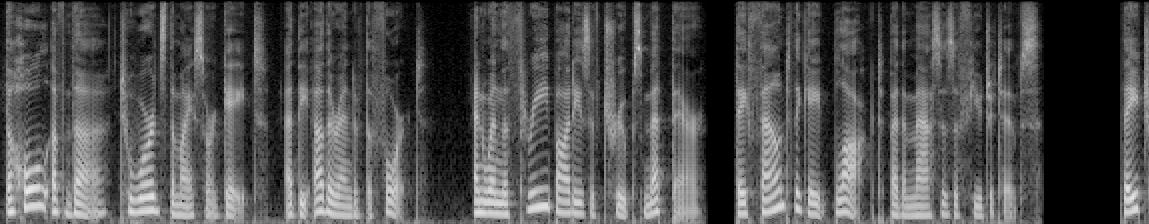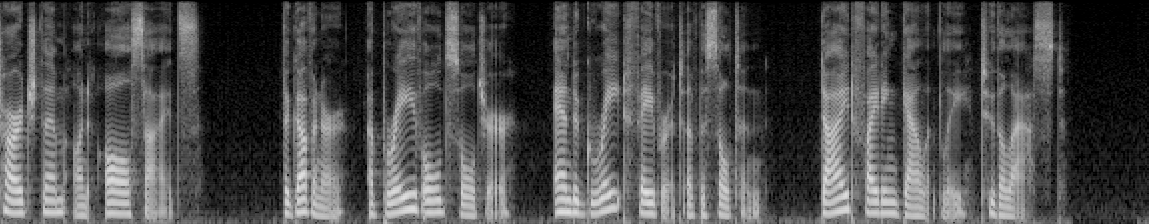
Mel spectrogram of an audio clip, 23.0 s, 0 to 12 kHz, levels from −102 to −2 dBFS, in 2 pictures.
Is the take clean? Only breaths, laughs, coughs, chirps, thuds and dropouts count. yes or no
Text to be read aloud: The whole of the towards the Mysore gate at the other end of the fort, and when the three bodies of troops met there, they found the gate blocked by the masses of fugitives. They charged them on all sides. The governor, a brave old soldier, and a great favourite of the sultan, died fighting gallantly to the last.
yes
